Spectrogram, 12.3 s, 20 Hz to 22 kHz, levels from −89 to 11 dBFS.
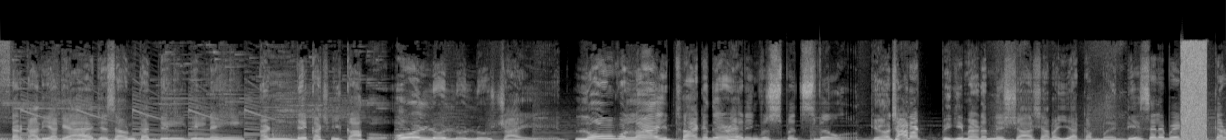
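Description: From 11.81 to 12.07 s, file tags played as audio: embedded cover-picture data decoded as samples, giving hard-edged, very loud white noise rather than a codec's quieter glitch.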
